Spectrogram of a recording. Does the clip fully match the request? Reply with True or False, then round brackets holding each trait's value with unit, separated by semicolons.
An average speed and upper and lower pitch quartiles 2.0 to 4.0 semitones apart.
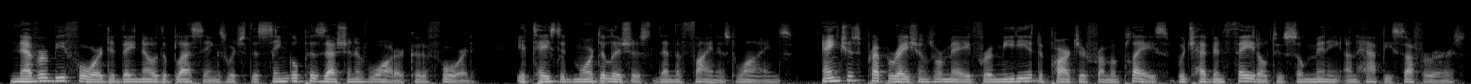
True (170 wpm; 3.4 semitones)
